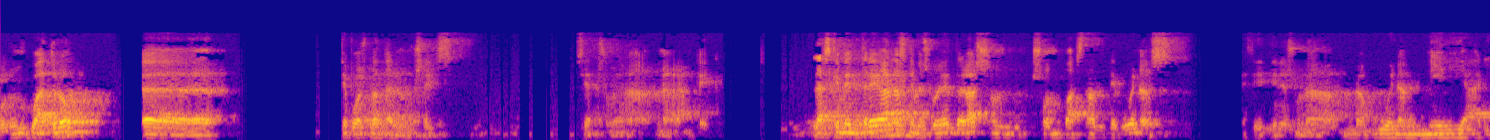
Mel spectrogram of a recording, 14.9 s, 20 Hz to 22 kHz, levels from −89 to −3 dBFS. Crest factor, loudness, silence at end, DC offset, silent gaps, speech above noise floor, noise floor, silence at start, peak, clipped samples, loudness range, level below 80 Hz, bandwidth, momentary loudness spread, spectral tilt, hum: 20 dB; -20 LUFS; 0 s; under 0.1%; 1.23-1.40 s, 2.46-3.15 s, 3.21-3.39 s, 5.22-5.28 s, 5.35-5.45 s, 5.59-5.68 s, 7.25-7.80 s, 12.00-12.41 s; 33 dB; -52 dBFS; 0 s; -2 dBFS; under 0.1%; 12 LU; -66 dBFS; 8.8 kHz; 17 LU; -4 dB/octave; none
